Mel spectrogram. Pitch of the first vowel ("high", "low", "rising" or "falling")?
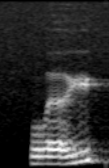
rising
